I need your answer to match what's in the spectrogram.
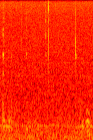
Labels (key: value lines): label: ambient
recorder: HydroMoth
